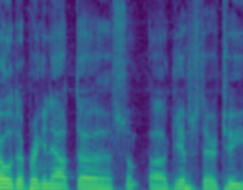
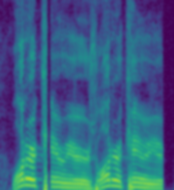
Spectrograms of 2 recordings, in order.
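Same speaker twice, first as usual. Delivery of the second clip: powwow emcee; 3 semitones higher, 8 dB louder than usual. Acted. Emcee calls water carriers.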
